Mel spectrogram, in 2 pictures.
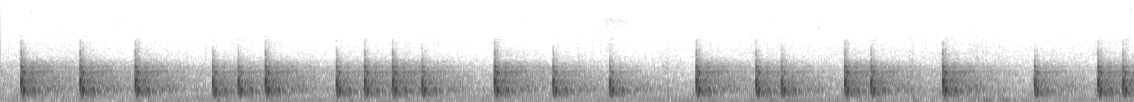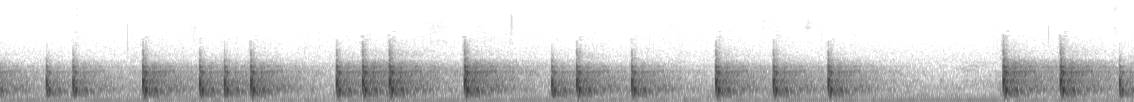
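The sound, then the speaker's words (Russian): Sharp knocks from a fork tapped on a table to imitate a telegraph machine. Many quick raps fall in uneven clusters separated by short pauses, keeping a clipped, Morse-like rhythm throughout, with no talking. “Дядь стучит вилкой по столу, подражая телеграфному станку.”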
